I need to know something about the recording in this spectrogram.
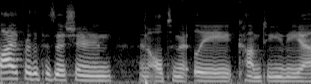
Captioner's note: none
